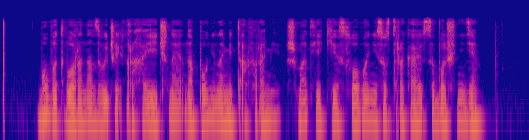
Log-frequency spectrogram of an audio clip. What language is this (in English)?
Belarusian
